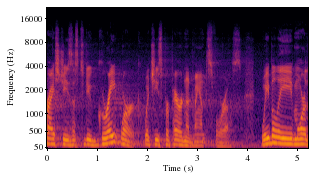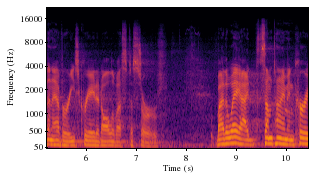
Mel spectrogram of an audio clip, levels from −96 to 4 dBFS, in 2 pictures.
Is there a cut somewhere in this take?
yes; 1 cut; at 4.1 s

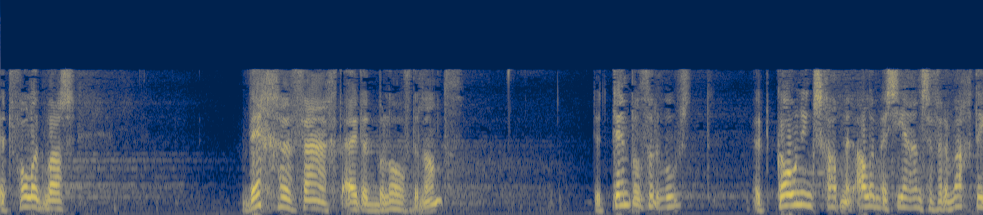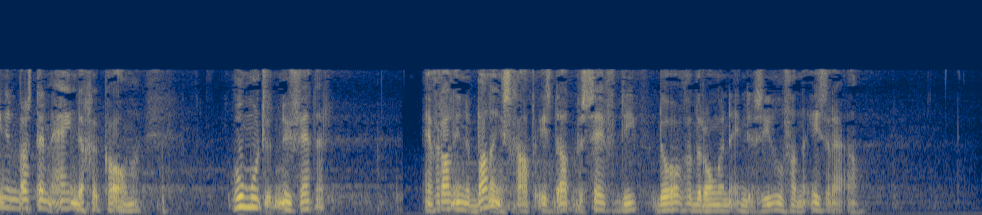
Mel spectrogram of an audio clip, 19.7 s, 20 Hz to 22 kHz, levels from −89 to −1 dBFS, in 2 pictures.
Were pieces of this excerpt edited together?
yes; 1 cut; at 13.8 s

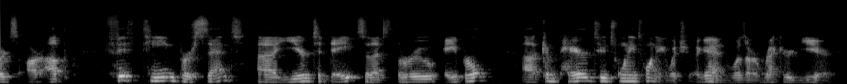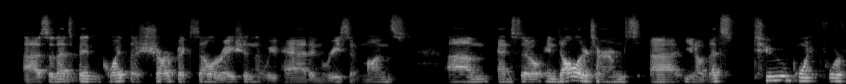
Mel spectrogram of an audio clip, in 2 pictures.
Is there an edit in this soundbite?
no; 0 cuts

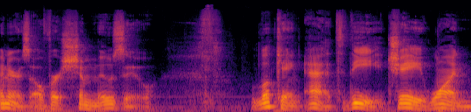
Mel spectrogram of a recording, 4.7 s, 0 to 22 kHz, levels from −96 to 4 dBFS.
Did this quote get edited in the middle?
no; 0 cuts

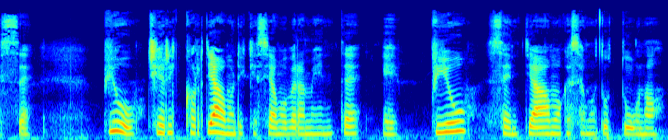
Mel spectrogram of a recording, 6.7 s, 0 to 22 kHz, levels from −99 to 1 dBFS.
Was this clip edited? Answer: yes; 2 cuts; at 1.4 s, 3.7 s

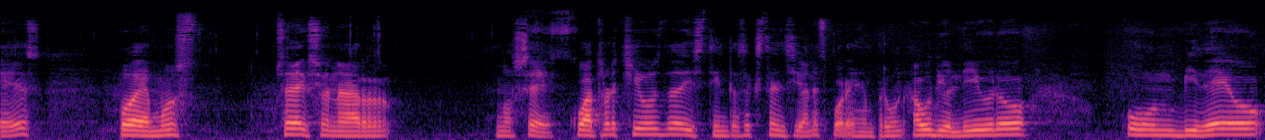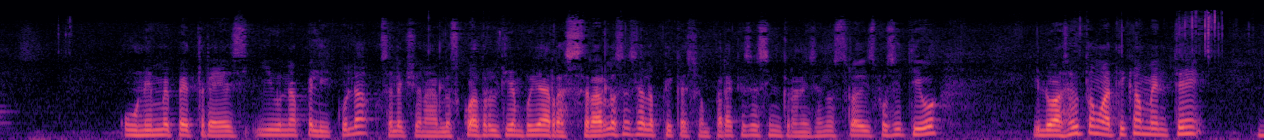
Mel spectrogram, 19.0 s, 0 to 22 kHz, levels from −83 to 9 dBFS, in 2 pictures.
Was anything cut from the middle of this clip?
no; 0 cuts

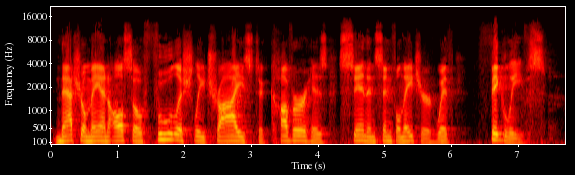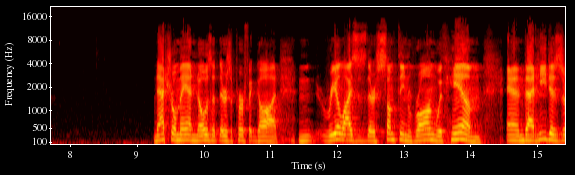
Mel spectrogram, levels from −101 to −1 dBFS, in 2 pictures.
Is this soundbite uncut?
yes; 0 cuts

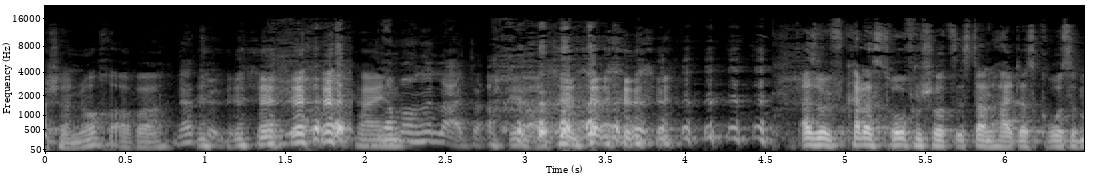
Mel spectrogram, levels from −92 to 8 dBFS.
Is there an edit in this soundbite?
yes; 2 cuts; at 1.9 s, 4.5 s

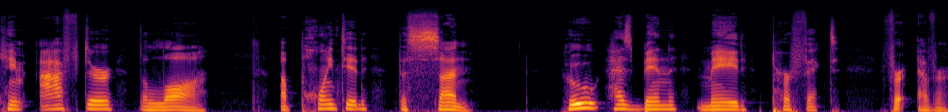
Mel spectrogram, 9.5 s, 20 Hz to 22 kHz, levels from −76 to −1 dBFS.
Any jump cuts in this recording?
no; 0 cuts

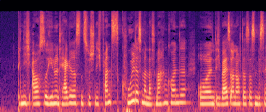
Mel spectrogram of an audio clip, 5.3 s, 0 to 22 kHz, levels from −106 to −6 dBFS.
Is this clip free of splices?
no; 1 cut; at 3.9 s

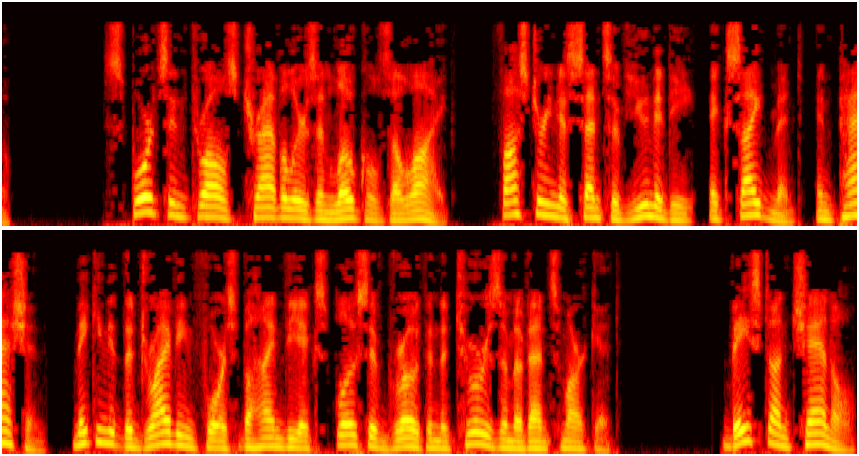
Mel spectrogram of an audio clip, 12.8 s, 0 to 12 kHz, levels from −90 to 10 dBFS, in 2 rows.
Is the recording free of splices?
yes; 0 cuts

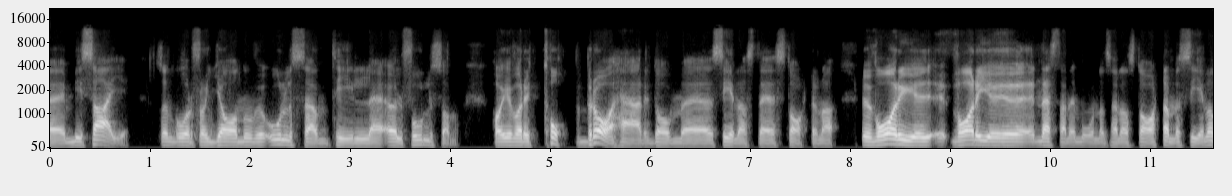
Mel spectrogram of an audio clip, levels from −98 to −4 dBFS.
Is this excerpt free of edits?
yes; 0 cuts

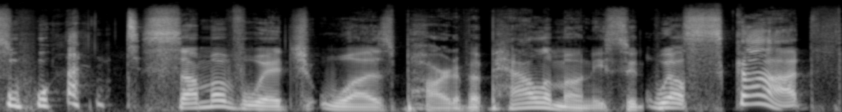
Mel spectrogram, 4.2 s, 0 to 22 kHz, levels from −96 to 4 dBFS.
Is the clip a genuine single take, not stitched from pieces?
no; 1 cut; at 3.2 s

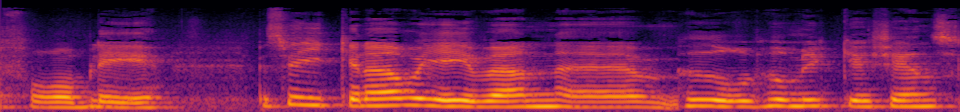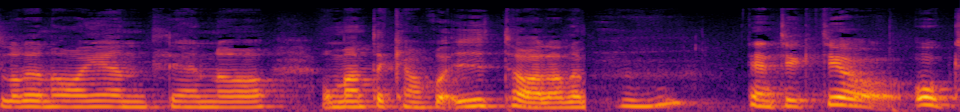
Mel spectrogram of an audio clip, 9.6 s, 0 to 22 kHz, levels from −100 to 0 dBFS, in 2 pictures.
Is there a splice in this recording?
yes; 2 cuts; at 3.4 s, 7.7 s

